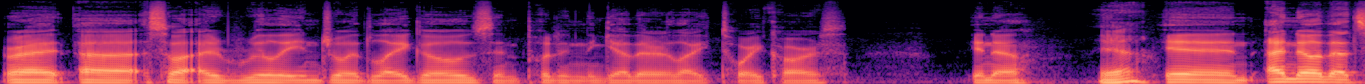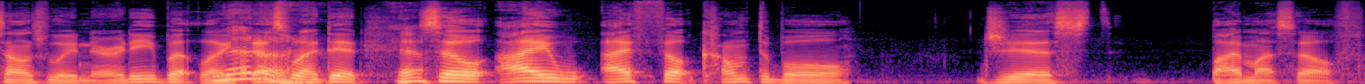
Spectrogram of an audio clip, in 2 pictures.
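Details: Adult male former professional football player with a stutter since childhood, described as really bad growing up, always worked on and still present now, with a struggle communicating verbally; stuttering.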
